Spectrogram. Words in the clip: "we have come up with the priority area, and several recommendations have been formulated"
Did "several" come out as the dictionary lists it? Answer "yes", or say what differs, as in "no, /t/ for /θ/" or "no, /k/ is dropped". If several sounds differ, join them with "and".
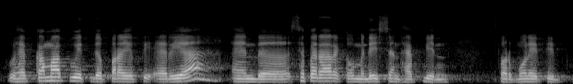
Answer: no, /p/ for /v/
